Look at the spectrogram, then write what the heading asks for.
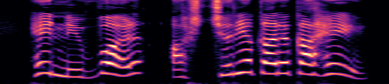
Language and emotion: Marathi, surprised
